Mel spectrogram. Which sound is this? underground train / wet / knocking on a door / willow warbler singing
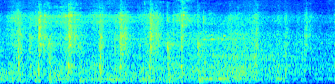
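underground train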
